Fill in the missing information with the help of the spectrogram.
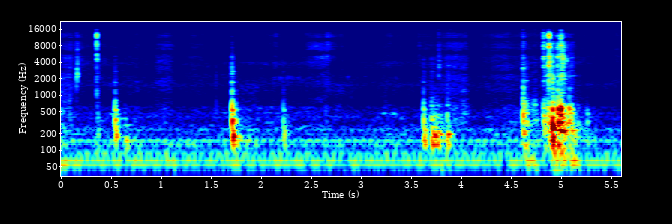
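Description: Fingernails scratch grey woven mesh car seat fabric with a darker seam band on a padded seat. Short, soft scratching strokes come in scattered bursts over a quiet low background rumble, with the strongest, longest rasp near the end.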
